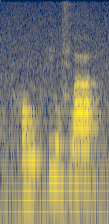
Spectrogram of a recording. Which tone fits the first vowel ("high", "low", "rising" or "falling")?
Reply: low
